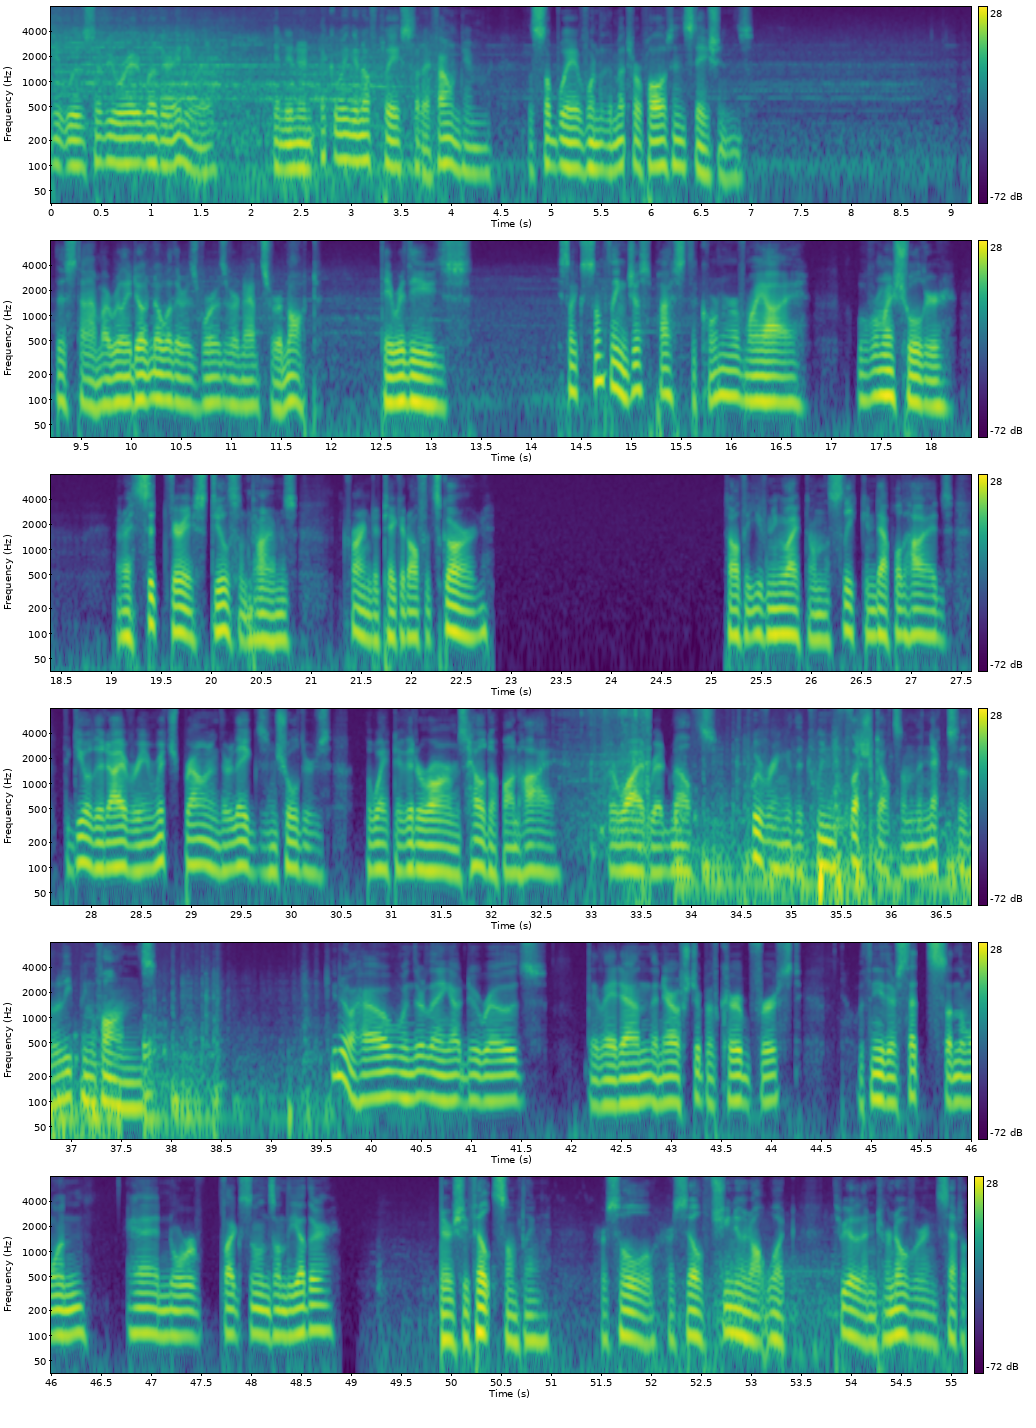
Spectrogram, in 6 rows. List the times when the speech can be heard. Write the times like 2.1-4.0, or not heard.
0.0-7.0, 9.2-13.4, 14.3-22.8, 25.2-38.0, 39.6-48.9, 49.9-55.1.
